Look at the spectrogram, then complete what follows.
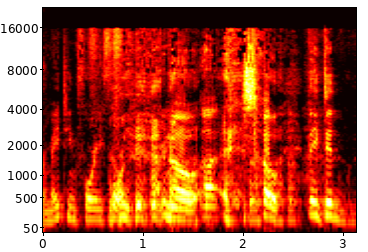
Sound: laugh

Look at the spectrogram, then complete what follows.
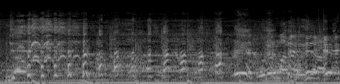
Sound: suddenly bursts out laughing

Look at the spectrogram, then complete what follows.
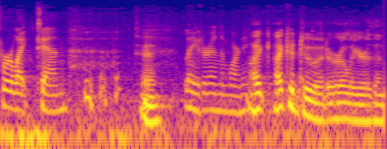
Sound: laughter

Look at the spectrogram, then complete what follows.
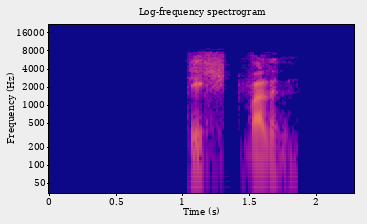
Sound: fast Pronunciation

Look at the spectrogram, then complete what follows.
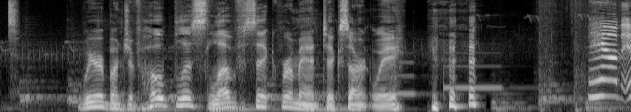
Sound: chuckles

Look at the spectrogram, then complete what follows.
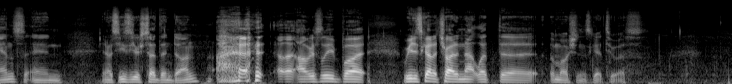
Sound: laughs

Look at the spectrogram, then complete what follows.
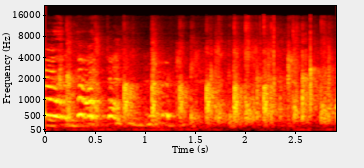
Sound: audience clapping

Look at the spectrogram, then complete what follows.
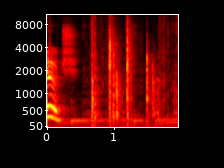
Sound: paper flapping

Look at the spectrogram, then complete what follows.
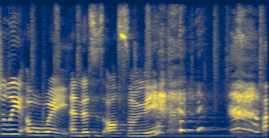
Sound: laughs

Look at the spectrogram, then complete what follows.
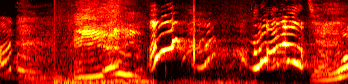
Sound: screams

